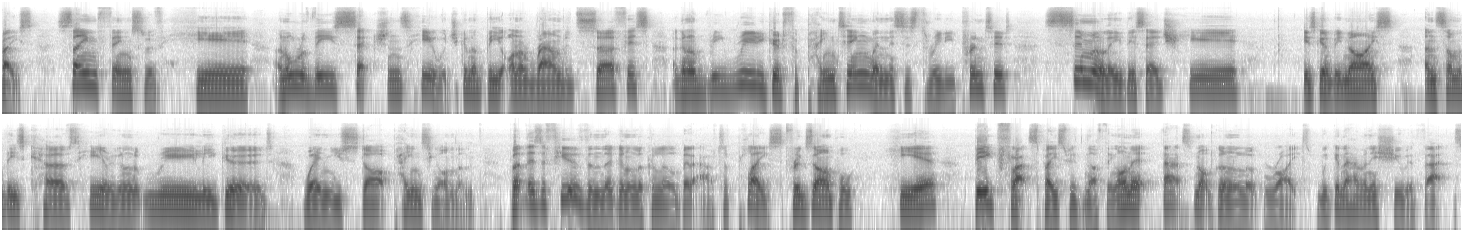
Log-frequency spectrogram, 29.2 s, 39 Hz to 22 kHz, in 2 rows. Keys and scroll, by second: 4.3 ctrl+z, 5.6 ctrl+z, 12.6 ctrl+z, 17.2 ctrl+z, 22.9 ctrl+z, 23.2 Escape, 26.3 ctrl+z.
